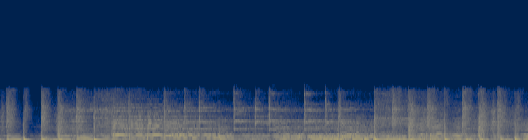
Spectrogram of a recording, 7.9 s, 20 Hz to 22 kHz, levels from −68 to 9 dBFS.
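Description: No technical faults detected.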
